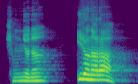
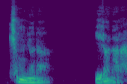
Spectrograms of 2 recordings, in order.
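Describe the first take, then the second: First: Building command. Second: Low quiet call. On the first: ("청년아, 일어나라"를 크게 외치듯) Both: Acted. Jesus at the coffin.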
